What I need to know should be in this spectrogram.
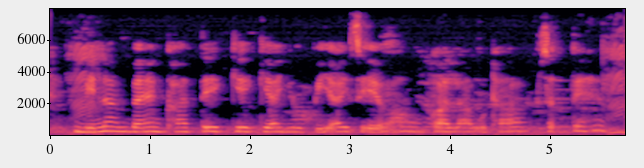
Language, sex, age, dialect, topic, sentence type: Hindi, female, 36-40, Kanauji Braj Bhasha, banking, question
